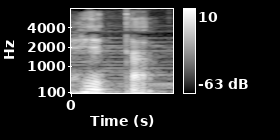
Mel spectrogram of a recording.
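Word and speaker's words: 下手: dans le premier exemple ha s'écrit avec shta et T mais se lit Heta c'est une lecture inventée pour correspondre au sens du mot il en existe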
